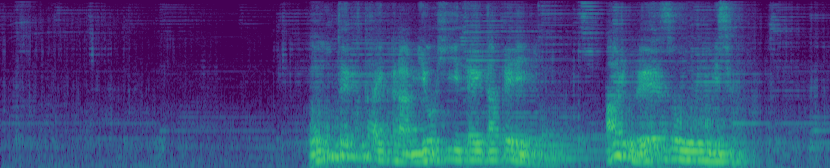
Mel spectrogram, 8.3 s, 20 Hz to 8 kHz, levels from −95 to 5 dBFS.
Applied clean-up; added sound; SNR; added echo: neural separator model SepFormer DNS4.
